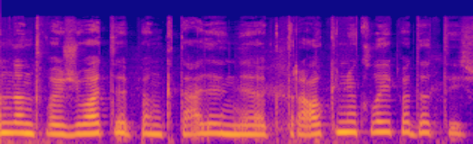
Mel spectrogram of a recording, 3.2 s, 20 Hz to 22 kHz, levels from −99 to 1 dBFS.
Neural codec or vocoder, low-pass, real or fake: none; 14.4 kHz; real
